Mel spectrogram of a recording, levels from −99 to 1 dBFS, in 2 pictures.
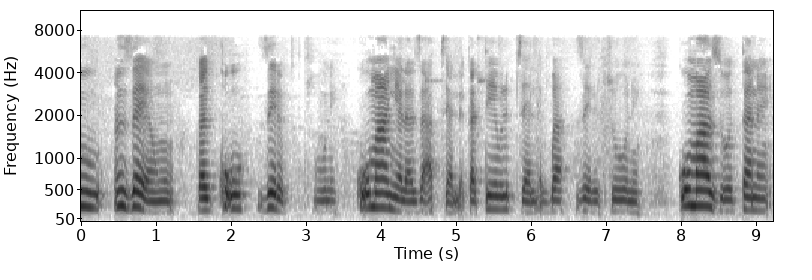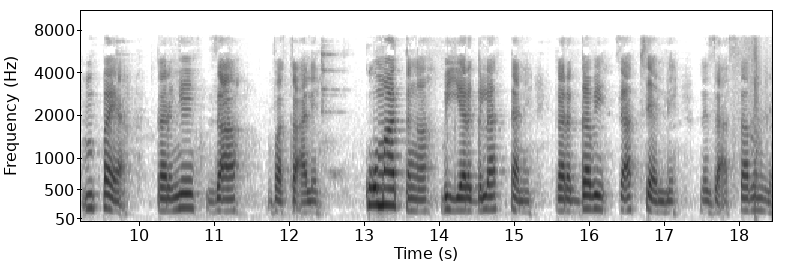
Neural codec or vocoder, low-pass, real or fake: none; 7.2 kHz; real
